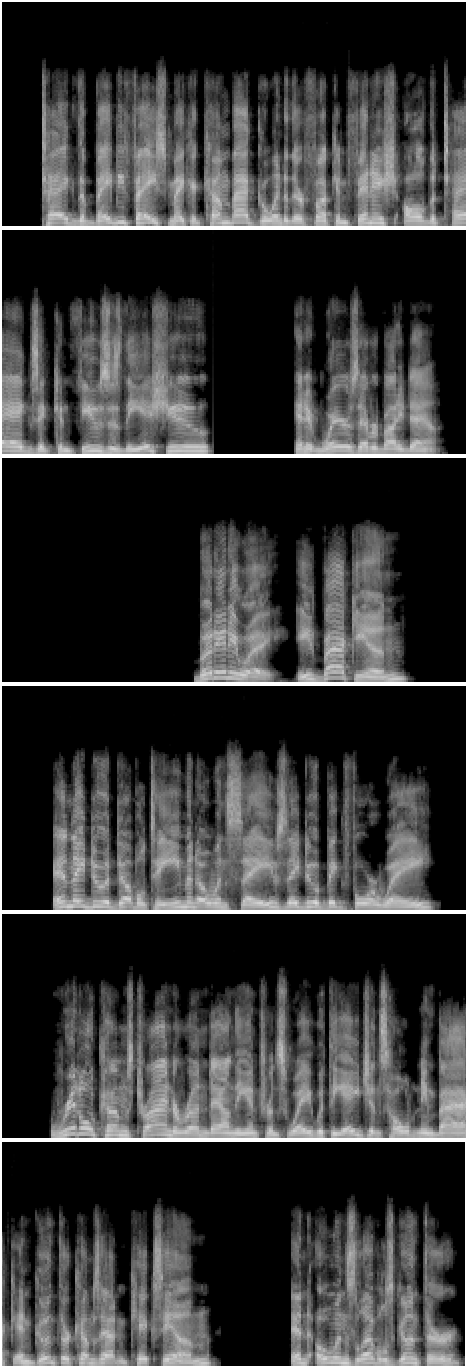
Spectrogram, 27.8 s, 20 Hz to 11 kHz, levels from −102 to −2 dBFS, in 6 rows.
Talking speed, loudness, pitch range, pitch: 145 wpm, -26 LUFS, 170-215 Hz, 195 Hz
